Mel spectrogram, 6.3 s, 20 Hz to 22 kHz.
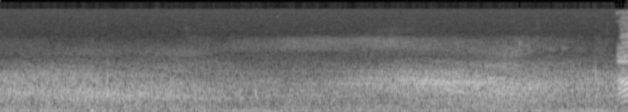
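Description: A Lynx Air Boeing 737 MAX 8 at Toronto Pearson gives off a loud, continuous jet engine rumble and roar, steady throughout, heard alone.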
